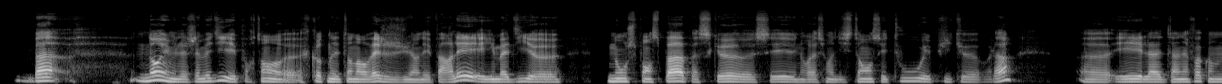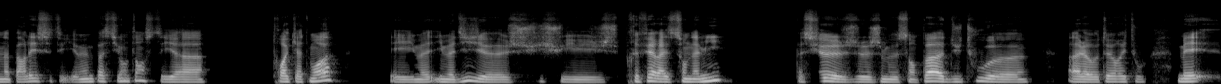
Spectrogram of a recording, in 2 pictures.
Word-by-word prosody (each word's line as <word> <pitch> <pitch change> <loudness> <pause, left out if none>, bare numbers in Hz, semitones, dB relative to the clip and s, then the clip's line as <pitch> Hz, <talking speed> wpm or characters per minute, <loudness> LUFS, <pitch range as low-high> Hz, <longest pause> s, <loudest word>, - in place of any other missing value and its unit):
Bah 160 -1 +4 0.7
non, 185 +1 +5
il 180 -7 +5
me 130 - +3
l'a 120 -1 0
jamais 130 +4 0
dit 175 +4 0
et 130 - +2
pourtant, 125 0 -1
heu, 110 -1 -2
quand 135 -1 -1
on - - +4
était 120 0 -2
en - - +3
Norvège, 120 +3 +4
je 110 -2 -4
lui 115 - -1
en 110 - -2
ai 110 -1 -4
parlé 120 - +2
et 190 -9 +6
il 120 0 +2
m'a 120 0 +2
dit: 130 +4 -2
«Heu, 120 -1 0 0.5
non 140 0 +3
je 135 - -7
pense 125 -2 -1
pas 145 +1 +7
parce 115 -4 -5
que, 130 - -2 0.3
heu, - - -7
c'est 120 +1 -2
une 110 -1 -5
relation 115 +1 -5
à - - -3
distance 130 +4 -3
et 120 - -4
tout» 150 +1 -4
et 125 - -3
puis 125 0 -12
que 120 -2 -7
voilà. 130 - -1 0.6
Heu 115 -1 -3
et 125 +1 +2
la 120 -1 +2
dernière 120 +1 -1
fois 140 +3 -2
qu'on 130 - -4
en 120 - -1
a 120 - -1
parlé, 120 +5 -1
c'était 145 0 -8
il - - -12
y 115 - -6
a - - -7
même 130 +2 -1
pas 145 - -2
si 140 +2 -8
longtemps, 150 +4 -2
c'était 150 -6 -10
il 120 - -2
y - - +1
a 115 -1 -2 0.6
3-4 125 -2 0
mois 190 +7 +2 0.5
et 115 0 -4
il 115 0 -4
m'a 115 0 -1
il 120 +1 -3
m'a 115 -1 +1
dit: 155 +5 0
«Heu, 115 -2 0
je 110 - -6
suis 140 - -8
je - - -6 0.5
suis - - -10
je 110 - -7
préfère 140 +3 +2
être 125 - +2
son 130 +1 0
ami 165 +10 +2 0.7
parce - - -4
que 150 -3 +4
je 120 0 -2
je 115 +2 -4
me 115 -1 0
sens 115 0 -5
pas 145 -1 +7
du 120 0 -7
tout, 155 -2 -2
heu, 115 -2 0 0.4
à 125 - +2
la 120 -1 +4
hauteur 125 +2 -1
et 125 - -3
tout». 125 -1 -12 0.3
Mais 135 - +2
125 Hz, 240 wpm, -24 LUFS, 115-140 Hz, 0.7 s, pas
